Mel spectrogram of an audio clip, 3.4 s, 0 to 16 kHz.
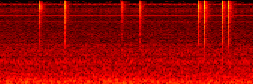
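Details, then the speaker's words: Boyer analog ignition box bench test with a very used Lucas coil, off the bike, 50,000+ miles: single touches of power give sharp sparks in uneven singles, doubles, triples, quadruples instead of one clean spark; worn coil. "we're getting its multiple double his triple triple quadruple very inconsistent results for single touches of the power"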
